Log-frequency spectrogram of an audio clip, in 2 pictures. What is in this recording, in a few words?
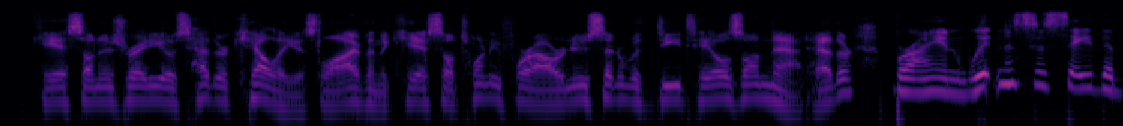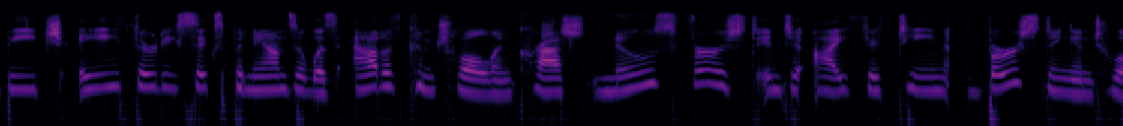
Distraught 9-11 calls; flood weber county dispatch after plane crash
